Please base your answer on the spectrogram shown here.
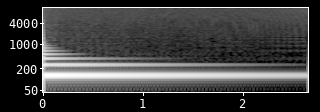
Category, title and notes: Instrument samples > String
Clean bass i made in famistudio.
